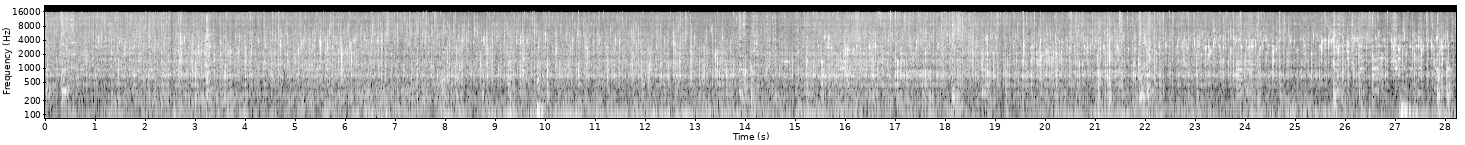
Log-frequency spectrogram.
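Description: Drumstick (moringa) pieces sizzling in hot mustard oil in a stainless steel kadhai: a steady frying hiss with scattered crackles, and the clicks and scrapes of a slotted steel spatula stirring against the pan.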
